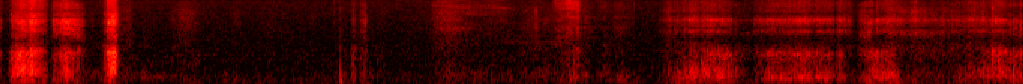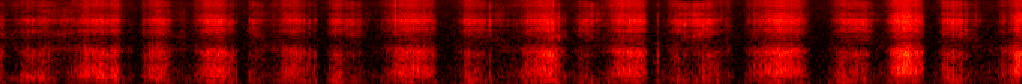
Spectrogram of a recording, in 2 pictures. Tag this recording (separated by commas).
writing on blackboard with chalk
